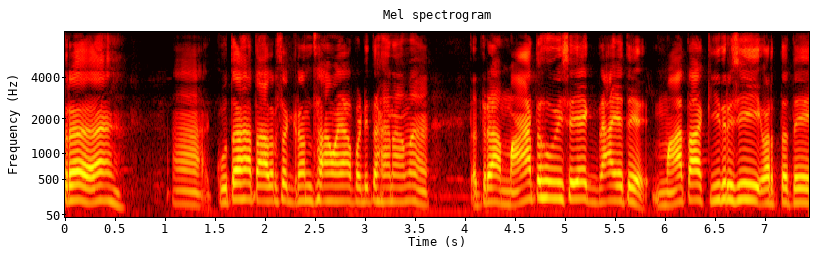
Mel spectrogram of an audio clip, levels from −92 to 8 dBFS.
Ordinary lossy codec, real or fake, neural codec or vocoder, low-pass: none; real; none; none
